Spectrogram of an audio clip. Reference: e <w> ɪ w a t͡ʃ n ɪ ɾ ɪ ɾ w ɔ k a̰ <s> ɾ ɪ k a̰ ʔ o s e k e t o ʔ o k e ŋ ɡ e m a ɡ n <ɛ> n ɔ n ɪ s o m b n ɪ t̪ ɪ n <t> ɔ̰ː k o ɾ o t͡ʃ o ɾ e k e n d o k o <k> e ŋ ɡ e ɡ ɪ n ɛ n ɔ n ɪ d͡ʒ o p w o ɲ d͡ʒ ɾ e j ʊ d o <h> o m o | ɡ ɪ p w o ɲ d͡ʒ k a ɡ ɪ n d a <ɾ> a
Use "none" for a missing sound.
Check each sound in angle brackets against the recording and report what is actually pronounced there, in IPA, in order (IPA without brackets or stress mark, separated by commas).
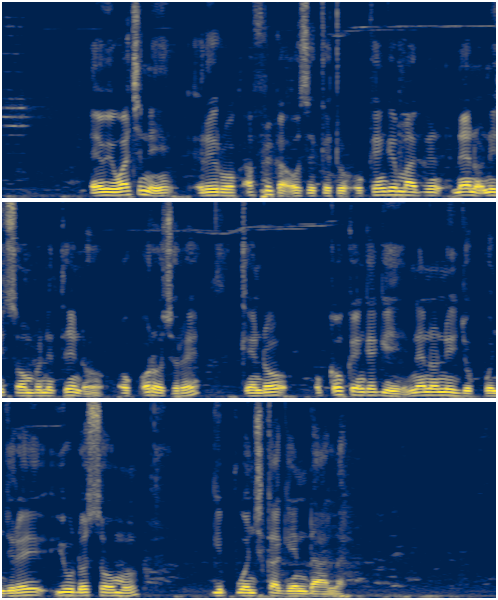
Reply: w, f, ɛ, d, k, s, l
